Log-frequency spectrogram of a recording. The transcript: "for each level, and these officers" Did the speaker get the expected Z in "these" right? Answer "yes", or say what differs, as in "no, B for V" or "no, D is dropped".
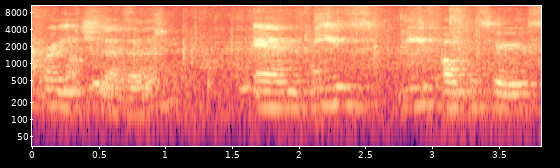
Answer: yes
